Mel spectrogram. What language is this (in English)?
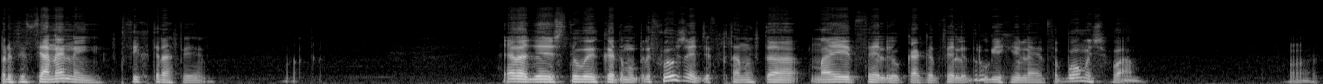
Russian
